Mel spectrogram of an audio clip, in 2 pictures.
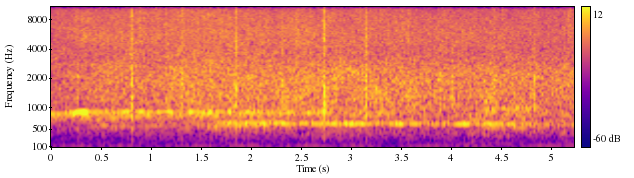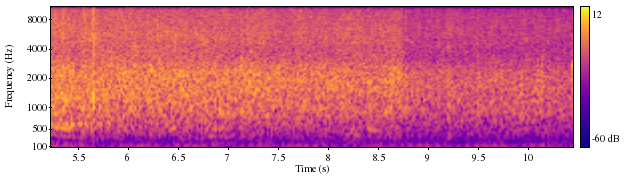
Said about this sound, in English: Do you want to appreciate God with a hand clap?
